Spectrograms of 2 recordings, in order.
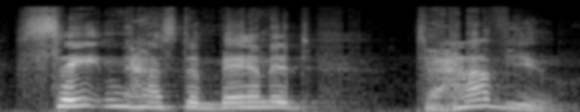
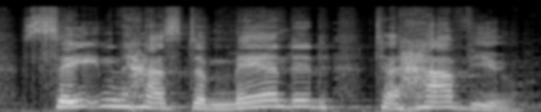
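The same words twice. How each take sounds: First: Satan has demanded, slow, with Satan hit high and firm; stress on Satan. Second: Said in the usual way. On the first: Shown as a demonstration. Preacher repeating the verse to the men, slow and stressed on Satan. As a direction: lean hard on Satan as you read it slowly back. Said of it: "repeats for emphasis". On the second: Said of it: "repeated line".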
